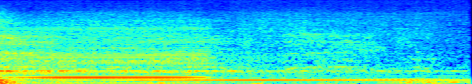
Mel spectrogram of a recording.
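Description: Amplified instruments left droning after a black metal song has ended. One steady note stops about a second in, overlapped from about half a second in by a lower steady note that keeps ringing.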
